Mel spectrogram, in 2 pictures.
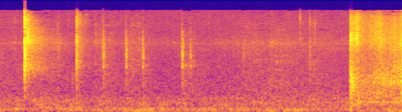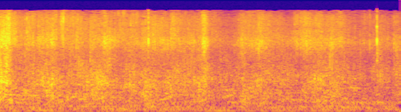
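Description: A few sharp, isolated knocks, the loudest just after the start, over quiet night air; about three and a half seconds in the sound cuts to a louder outdoor hubbub with faint voices.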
